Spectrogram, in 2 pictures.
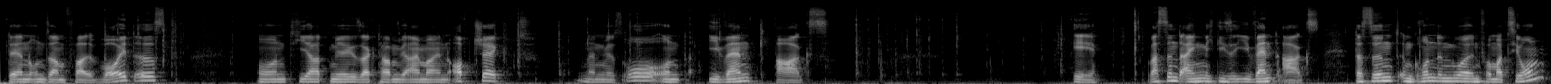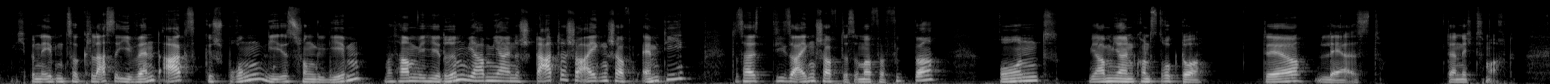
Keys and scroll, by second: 0.6-1.6 typing, 1.8 ctrl+Right, 2.0 ctrl+Right, 3.2-10.9 typing, 11.0 Left, 11.2 Left, 13.3 F12.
